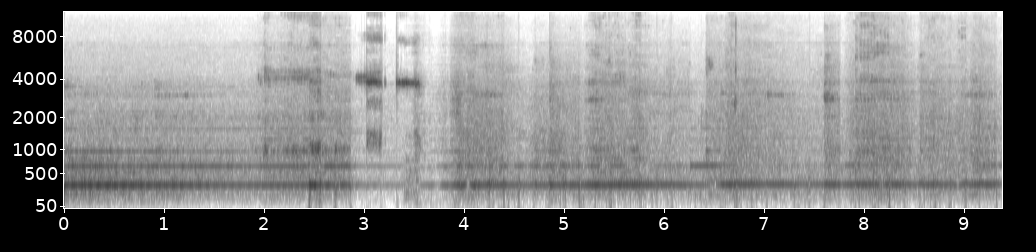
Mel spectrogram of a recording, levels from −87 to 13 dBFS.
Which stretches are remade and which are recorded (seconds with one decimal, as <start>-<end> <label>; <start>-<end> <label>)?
0.0-3.4 recorded; 3.4-4.1 remade; 4.1-9.4 recorded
